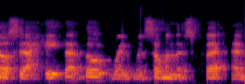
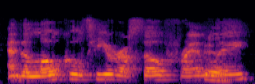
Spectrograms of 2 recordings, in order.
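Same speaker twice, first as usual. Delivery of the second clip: higher, drawn-out tourist gushing; mock vlogger; 7 semitones higher, slower than usual. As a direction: parody a presenter praising the locals, slowly. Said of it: "some guys like".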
